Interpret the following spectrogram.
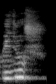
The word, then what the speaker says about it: পীযূষ: কিন্তু এই যে PIJUSH লিখেছি, এটাও পীযূষ, উচ্চারণ হচ্ছে পীযূষ, এটা বাংলা শব্দ।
